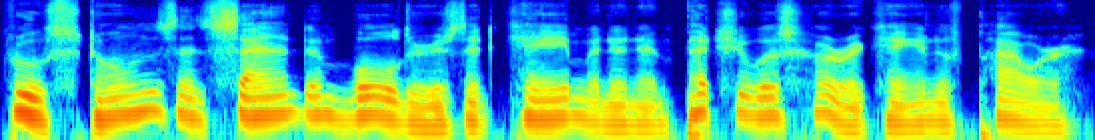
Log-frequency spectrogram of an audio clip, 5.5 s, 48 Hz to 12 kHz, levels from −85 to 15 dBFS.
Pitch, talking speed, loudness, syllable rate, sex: 115 Hz, 155 wpm, -18 LUFS, 4.1 syllables/s, male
